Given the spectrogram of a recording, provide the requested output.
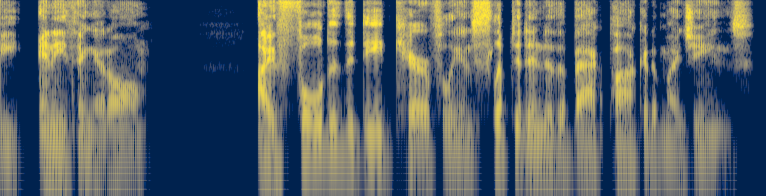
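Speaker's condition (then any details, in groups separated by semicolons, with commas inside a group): No condition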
